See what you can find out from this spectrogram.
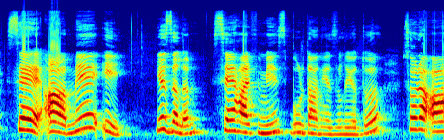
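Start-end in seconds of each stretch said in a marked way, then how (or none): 0.1-1.9 "S-A-M-I" spelled letter by letter, a bit louder; teacher spelling a word letter by letter for the class. Shown as a demonstration. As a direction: spell "S-A-M-I" out slowly, each letter separate. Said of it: "Sami'yi nasıl yazmamız gerekiyor?".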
